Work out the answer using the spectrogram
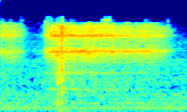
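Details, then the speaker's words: Oil burner fan motor, removed during a rebuild and spun by hand: dry, high-pitched ringing rattle fading as it coasts. Worn motor bearings, to be replaced. "I know you probably can't hear that, but that is very noisy. So that have a couple of bearings in that, which I'll do in a second."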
